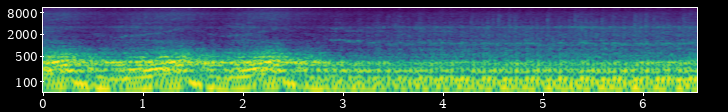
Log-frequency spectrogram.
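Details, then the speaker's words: 40-year-old Yamaha XJ650 four-cylinder motorcycle, freshly filled with oil, first ride in years; revs up then settles into an even mid-pitched burble, no knocking, runs well. "But the engine is running really well, like it pulls nicely through first gear."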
